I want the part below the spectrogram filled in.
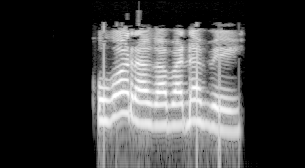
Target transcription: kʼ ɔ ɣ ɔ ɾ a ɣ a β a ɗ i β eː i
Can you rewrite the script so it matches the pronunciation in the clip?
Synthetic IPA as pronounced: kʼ u ɣ ɔ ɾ a ɣ a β a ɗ a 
